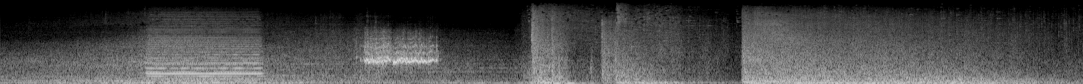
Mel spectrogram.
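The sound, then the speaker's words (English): A tanker truck blares a long horn on a road in a storm, then its tires screech briefly as the driver jerks the wheel and loses control, before loud crashing impacts and a heavy, roaring explosion that rumbles on to the end. No voices. “When he saw Brian, he jerked the wheel but lost control.”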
